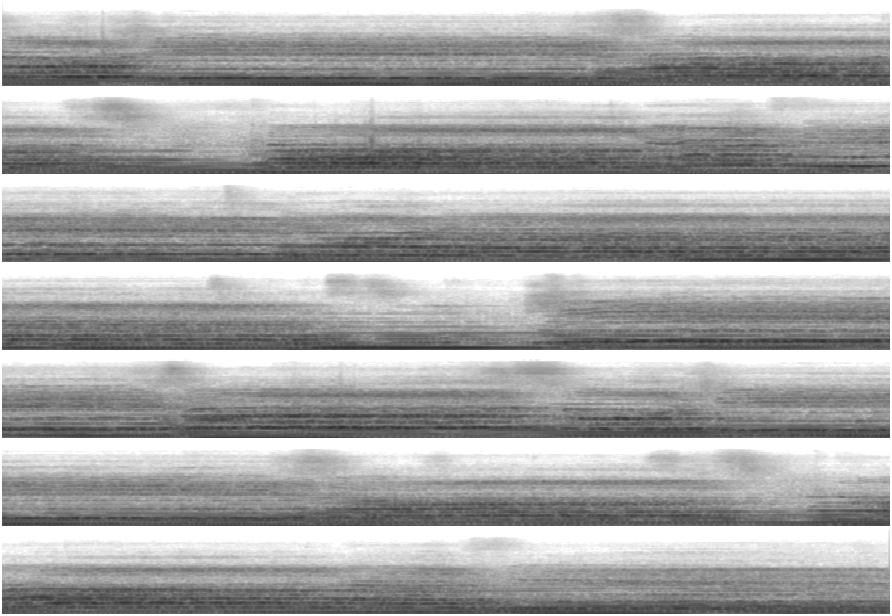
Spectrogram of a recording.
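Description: A choir singing a hymn in slow, sustained phrases with short breaks between them, over steady low accompanying bass notes.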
